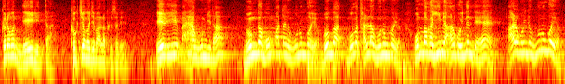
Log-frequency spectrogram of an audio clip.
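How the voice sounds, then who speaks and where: An older man, a pastor, preaching a sermon with swings between loud emphatic calls and soft low asides. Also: animated, a little fast. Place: church sanctuary. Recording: long hall reverb.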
